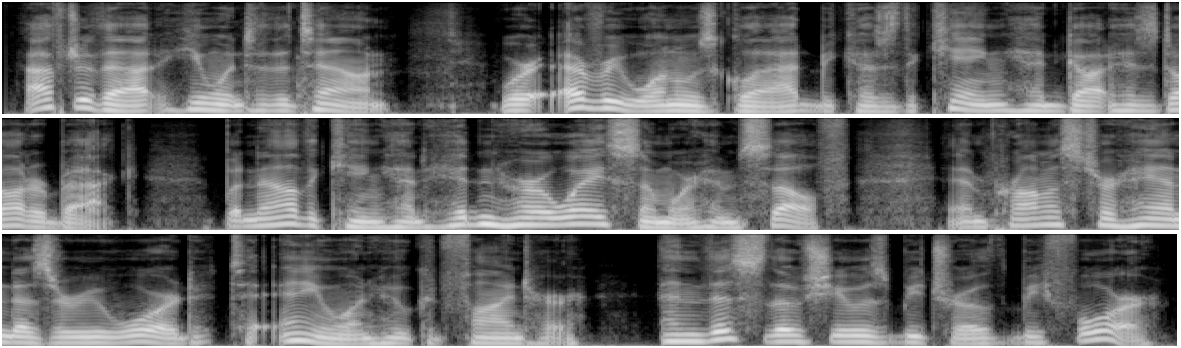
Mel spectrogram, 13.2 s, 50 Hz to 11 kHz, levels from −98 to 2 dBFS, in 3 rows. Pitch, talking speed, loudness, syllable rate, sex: 130 Hz, 230 wpm, -19 LUFS, 6.3 syllables/s, male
